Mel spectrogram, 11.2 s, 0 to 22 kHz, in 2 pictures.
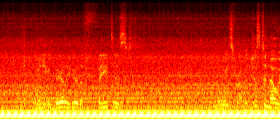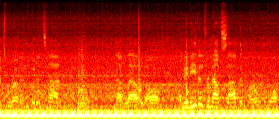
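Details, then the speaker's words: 1991 Eagle Talon four-cylinder idling after a new Deatschwerks fuel pump install, readings fluctuating 14.6–15.2 as normal, no fuel leaks: steady, low, even idle hum with no pump whine standing out, much quieter than the old pump. "so yeah now it's idling between 14 6 and 15 2 just fluctuating like normal so that's awesome"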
